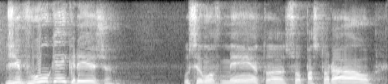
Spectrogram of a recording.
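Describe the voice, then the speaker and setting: A man's voice: a little high, huge pitch swings, moderate pace, dark tone. A man with a Brazilian accent giving a church workshop lecture to a live audience, speaking in a conversational way and often checking in with his listeners. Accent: Brazilian Portuguese.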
